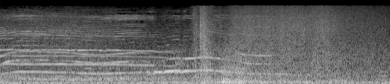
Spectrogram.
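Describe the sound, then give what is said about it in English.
Wet, ocean-like sloshing churns inside a stomach, like choppy sea water. A steady rushing wash is crossed by a few long, drawn-out creaking tones. “Why does it sound like the coffin landed in the middle of a choppy ocean?”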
